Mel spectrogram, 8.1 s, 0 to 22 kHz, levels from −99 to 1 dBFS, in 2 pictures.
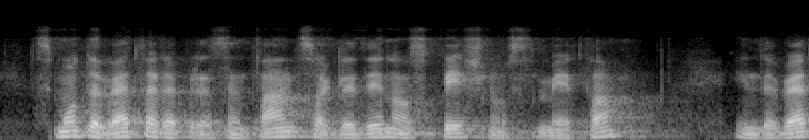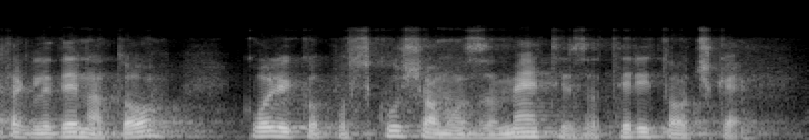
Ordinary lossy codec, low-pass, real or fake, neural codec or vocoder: Opus, 16 kbps; 7.2 kHz; real; none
